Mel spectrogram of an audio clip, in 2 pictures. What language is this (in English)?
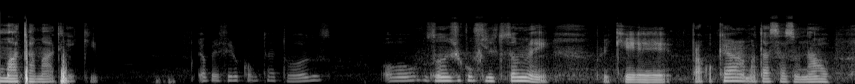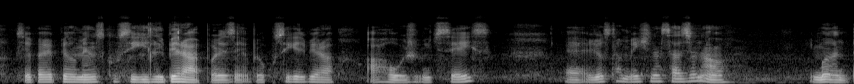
Portuguese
